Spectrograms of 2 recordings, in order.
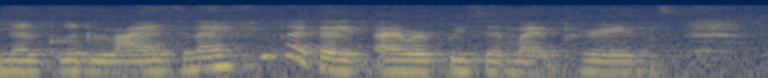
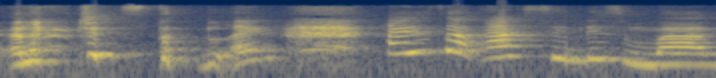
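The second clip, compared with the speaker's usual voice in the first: much higher, louder, laughing through words; can barely get the words out laughing; 11 semitones higher, 10 dB louder than usual. Real, not acted. Telling viewers the story, laughing hard. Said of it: "started laughing".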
